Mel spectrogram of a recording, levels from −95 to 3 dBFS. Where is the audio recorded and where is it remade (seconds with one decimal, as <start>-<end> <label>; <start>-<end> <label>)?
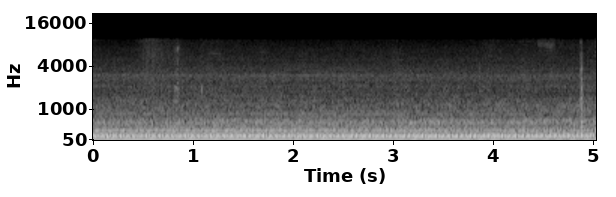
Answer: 0.0-5.0 recorded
